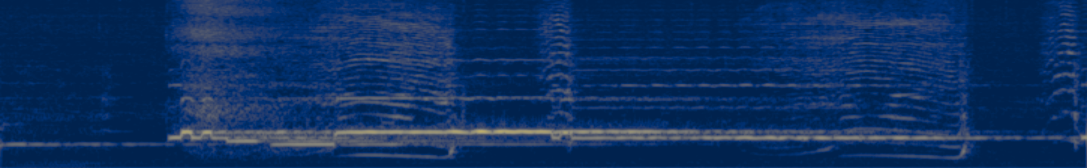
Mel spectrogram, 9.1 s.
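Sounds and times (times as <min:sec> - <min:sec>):
whale calls recorded at Península Valdés: 0:01.4 - 0:05.0, 0:06.3 - 0:09.0.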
